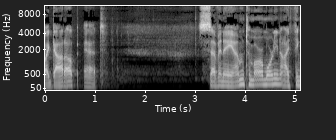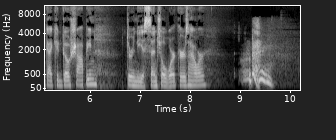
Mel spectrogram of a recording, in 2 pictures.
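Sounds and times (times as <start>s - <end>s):
speech: 0.0s - 1.3s, 3.1s - 8.4s, 9.3s - 9.8s
person sneezing: 9.0s - 9.8s.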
